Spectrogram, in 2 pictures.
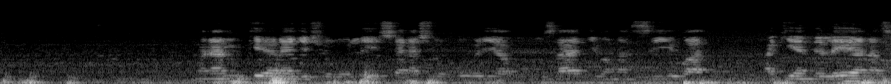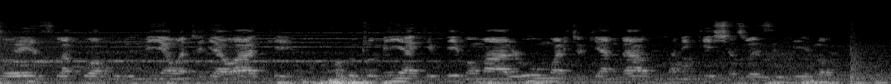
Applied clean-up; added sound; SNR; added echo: none; Subway, metro, underground; 16 dB; reverberation time 0.2 s.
